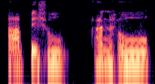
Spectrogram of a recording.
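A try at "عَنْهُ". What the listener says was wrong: এই হু টানবেন না।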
